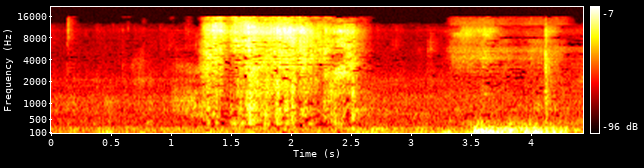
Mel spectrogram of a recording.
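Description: Close-miked bite into a fresh strawberry dipped in sweetened condensed cream: a wet, crisp tearing sound lasting about a second and a half, then a lower, duller chewing sound near the end.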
